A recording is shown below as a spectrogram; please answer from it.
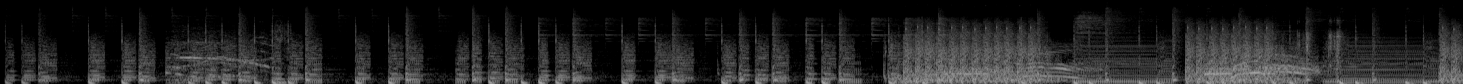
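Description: Chain gun in the video game Doom firing in long rapid bursts, a dense stuttering stream of shots that grows louder and fuller toward the end, with brief gaps between volleys.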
